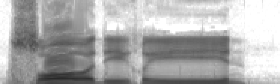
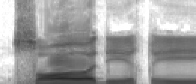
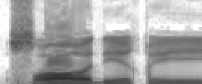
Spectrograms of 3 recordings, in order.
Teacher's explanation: Maka kita namakan dengan mad arid disukun. Panjangnya boleh 2 harakat, boleh 4 harakat, boleh 6 harakat.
